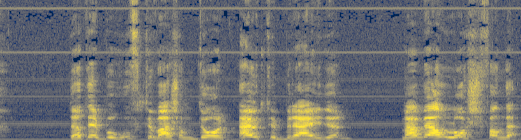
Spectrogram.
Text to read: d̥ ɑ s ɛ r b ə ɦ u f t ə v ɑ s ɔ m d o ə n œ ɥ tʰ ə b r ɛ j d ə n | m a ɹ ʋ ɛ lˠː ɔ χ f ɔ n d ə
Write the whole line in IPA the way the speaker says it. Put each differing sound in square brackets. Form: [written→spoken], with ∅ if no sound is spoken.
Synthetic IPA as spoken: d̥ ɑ [s→t] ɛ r b ə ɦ u f t ə [v→ʋ] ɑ s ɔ m d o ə n œ ɥ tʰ ə b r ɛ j d ə n | m a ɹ ʋ ɛ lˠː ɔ [χ→s] f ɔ n d ə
